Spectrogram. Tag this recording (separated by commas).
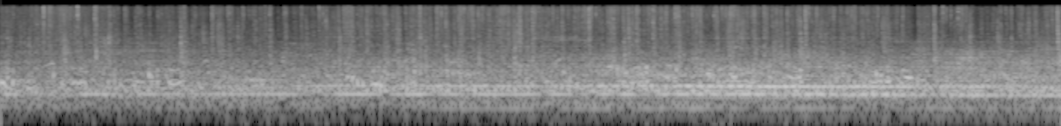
Pigeon, inside a small room, Bird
